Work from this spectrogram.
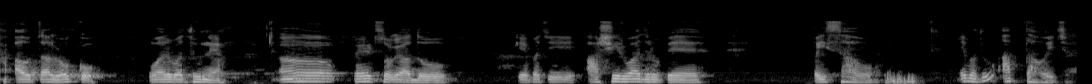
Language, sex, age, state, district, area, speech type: Gujarati, male, 18-30, Gujarat, Rajkot, urban, spontaneous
